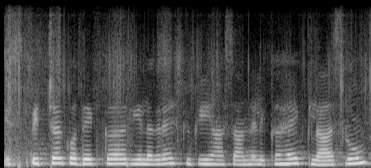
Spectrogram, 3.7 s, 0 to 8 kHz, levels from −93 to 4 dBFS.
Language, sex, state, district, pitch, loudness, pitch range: Hindi, female, Himachal Pradesh, Shimla, 220 Hz, -16 LUFS, 205-230 Hz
